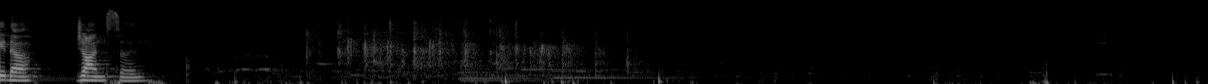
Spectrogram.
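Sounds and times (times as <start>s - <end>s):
scattered claps: 3.0s - 6.7s.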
